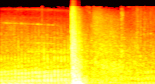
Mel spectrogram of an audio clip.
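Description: A rocket launcher fires with a sharp blast.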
